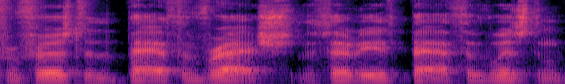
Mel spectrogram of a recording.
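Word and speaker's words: ריש: Resh pronounced Resh, transcribed as the number 200, meaning face, the collective intelligence.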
